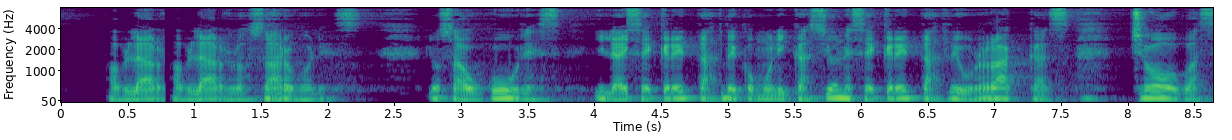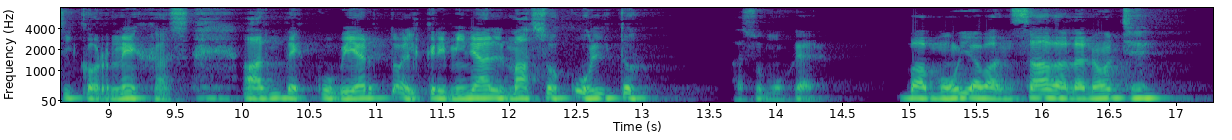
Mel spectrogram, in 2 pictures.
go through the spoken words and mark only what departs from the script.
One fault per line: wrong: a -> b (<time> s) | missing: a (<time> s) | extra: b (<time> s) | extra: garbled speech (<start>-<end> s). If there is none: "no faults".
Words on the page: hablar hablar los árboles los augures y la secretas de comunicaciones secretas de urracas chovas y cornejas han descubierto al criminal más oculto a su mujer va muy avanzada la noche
no faults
